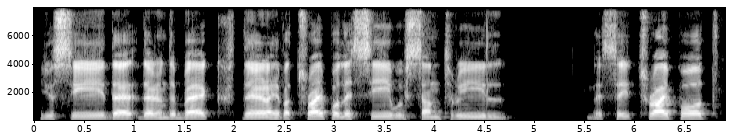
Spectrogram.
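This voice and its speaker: A man who speaks as a hosts a casual live coding stream, thinking aloud haltingly and repeating his phrases as he demonstrates. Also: medium pitch, fairly even intonation, clear, resonant tone. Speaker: livestream host.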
